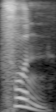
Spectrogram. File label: "fun4", taiwanese syllables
